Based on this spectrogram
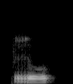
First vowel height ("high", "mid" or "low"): high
